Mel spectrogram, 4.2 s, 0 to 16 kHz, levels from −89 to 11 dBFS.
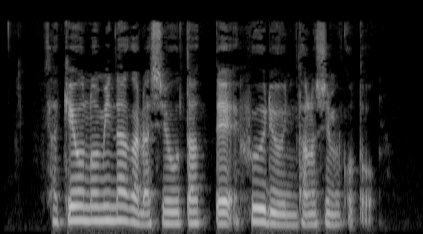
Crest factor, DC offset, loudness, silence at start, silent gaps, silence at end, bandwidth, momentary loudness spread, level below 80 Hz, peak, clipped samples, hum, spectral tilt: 18 dB; under 0.1%; -22 LUFS; 0.45 s; none; 0.5 s; 11.5 kHz; 14 LU; -68 dBFS; -4 dBFS; under 0.1%; none; -4.5 dB/octave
